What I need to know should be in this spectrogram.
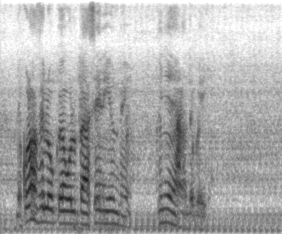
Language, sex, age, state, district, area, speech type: Dogri, male, 18-30, Jammu and Kashmir, Reasi, rural, spontaneous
